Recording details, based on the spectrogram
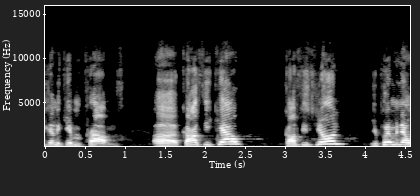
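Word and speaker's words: Conceição: Conceicao.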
